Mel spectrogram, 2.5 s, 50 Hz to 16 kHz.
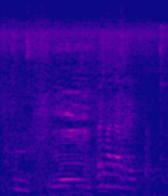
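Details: Full-blood Black Angus bull at a cattle pen, said to weigh about 850 kg on arrival and an estimated 1.1 tonnes now. A short, fairly quiet, low harmonic moo rises and falls over men's conversation.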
